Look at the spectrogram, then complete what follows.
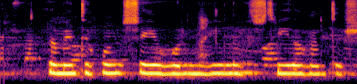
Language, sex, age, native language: Icelandic, female, 11, Icelandic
